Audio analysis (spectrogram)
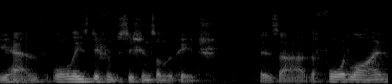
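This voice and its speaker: Speaking fairly quickly with an Australian accent, a man uses a fairly low pitch and ordinary pitch variation. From Australia, Melbourne. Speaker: sports fan guest. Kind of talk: casual chat.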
